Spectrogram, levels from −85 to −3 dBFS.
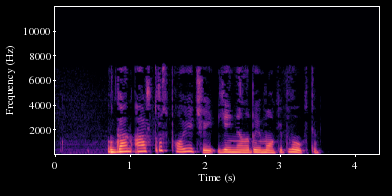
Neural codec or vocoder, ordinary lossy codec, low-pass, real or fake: none; MP3, 32 kbps; 7.2 kHz; real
